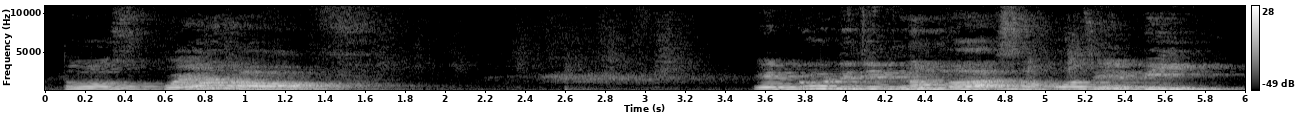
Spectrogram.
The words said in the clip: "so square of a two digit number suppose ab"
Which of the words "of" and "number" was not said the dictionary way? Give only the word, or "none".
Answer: of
